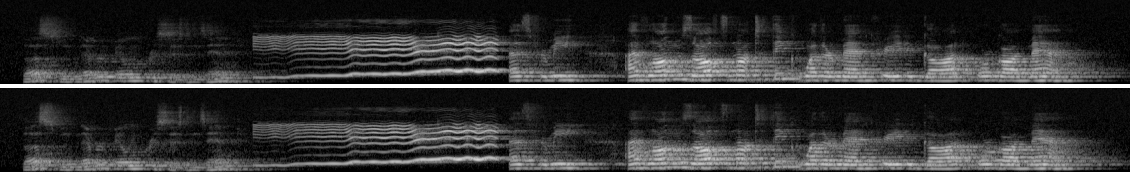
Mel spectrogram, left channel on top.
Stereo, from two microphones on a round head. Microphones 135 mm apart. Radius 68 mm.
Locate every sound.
0.2 s a man speaking: 30° right (ahead or behind), 4.5 m
2.5 s singing: 15° left (ahead or behind), 0.6 m
5.1 s a woman speaking: 25° left (ahead or behind), 4 m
